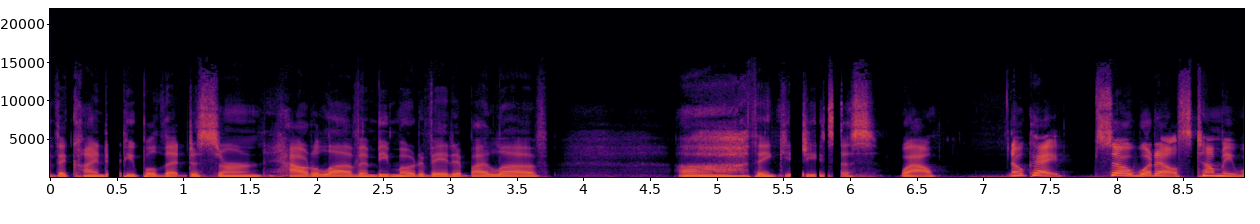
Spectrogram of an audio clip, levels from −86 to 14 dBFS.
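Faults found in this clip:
Digital broadcast dropout: speech mutes 0.43–0.53 s after "the kind" and resumes at "people that discern how". A second dropout follows "thank you" at 5.55–5.94 s as scattered short holes, the longest 96 ms. Cause is receiver muting on bad frames, with gaps fitting 32 ms frames. Fades take 3 ms. Content is lost.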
